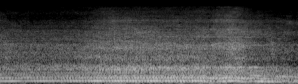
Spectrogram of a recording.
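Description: A car engine revs hard and close, with a strained, continuous roar that climbs and holds for several seconds without a break and no talk over it.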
